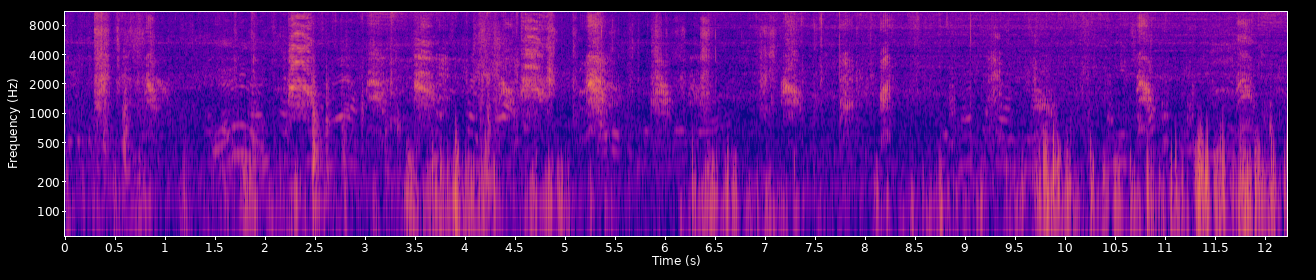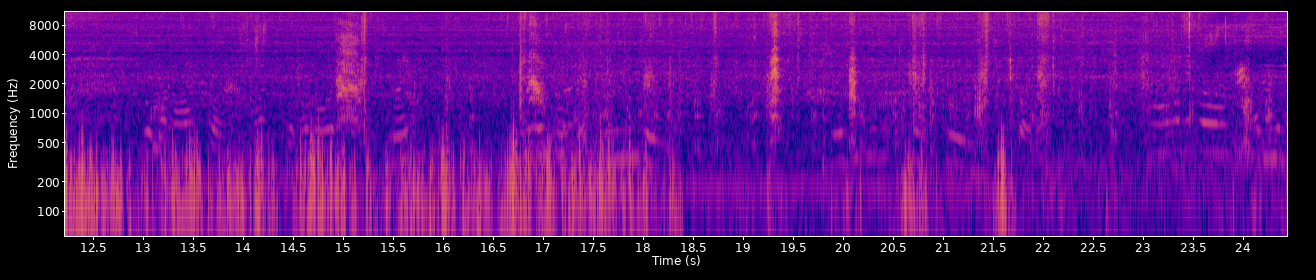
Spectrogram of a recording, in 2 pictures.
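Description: Seagulls squawk and cry nearby.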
